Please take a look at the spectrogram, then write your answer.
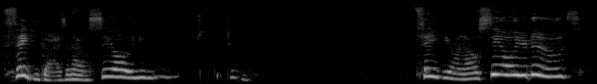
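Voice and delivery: hyped YouTuber outro with bursts of yelling; Jacksepticeye. Retold or imitated. Kid copying a YouTuber's sign-off, hammed-up impression. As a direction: punch out key words, high and loud. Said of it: "I'm Jacksepticeye".

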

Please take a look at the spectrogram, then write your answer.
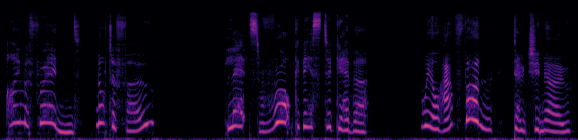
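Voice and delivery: very high squeaky friendly voice; a tiny buddy cheering on a big pal; cheerful mouse. Acted. Mouse inviting the lion to have fun, squeaky and cheerful.

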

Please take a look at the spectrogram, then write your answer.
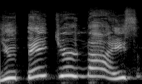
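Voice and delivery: high, loud, drawn-out mock shout; playful shout. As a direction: shout it out long and high as a family catchphrase. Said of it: "we shout out".

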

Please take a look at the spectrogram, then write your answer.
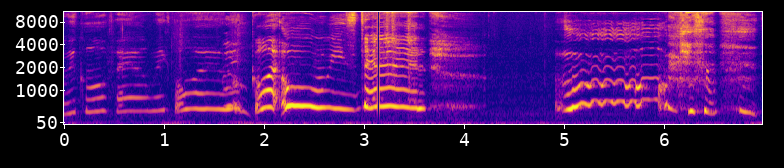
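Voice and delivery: high, rising nervous squeal; scared noises. Real, not acted. Player panicking over the game, scared high-pitched noises. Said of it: "I make the weirdest noises when I'm scared".

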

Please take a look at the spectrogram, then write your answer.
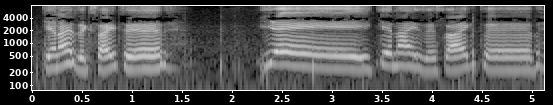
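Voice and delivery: slow, drawn-out singsong cheer; excited singsong. Real, not acted. Vlogger cheers that Kenna is excited, in slow singsong. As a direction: stretch it out like a happy little chant.

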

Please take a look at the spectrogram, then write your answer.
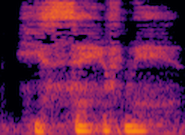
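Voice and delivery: slow, hushed whisper; soft, slow, shaken whisper. A narrator's reading. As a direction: whisper it, remembering the terror. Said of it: "she whispered".

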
